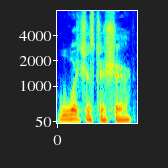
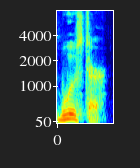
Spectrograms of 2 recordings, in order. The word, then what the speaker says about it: Worcestershire: have been told that it is not pronounced Worcestershire sauce. The shire isn't even pronounced at all, and ultimately it's Worcester sauce.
